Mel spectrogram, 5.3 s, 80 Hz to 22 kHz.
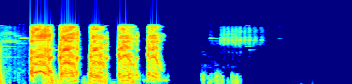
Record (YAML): cough_length: 5.3 s
cough_amplitude: 25544
cough_signal_mean_std_ratio: 0.46
survey_phase: alpha (2021-03-01 to 2021-08-12)
age: 18-44
gender: Male
wearing_mask: 'No'
symptom_none: true
symptom_onset: 5 days
smoker_status: Ex-smoker
respiratory_condition_asthma: false
respiratory_condition_other: false
recruitment_source: REACT
submission_delay: 4 days
covid_test_result: Negative
covid_test_method: RT-qPCR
